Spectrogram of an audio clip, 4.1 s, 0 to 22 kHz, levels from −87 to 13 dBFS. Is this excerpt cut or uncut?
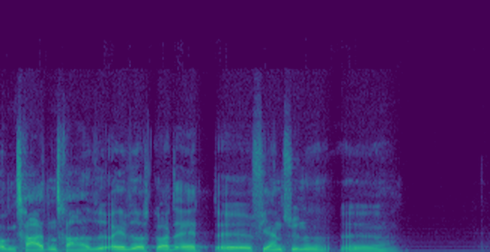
uncut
